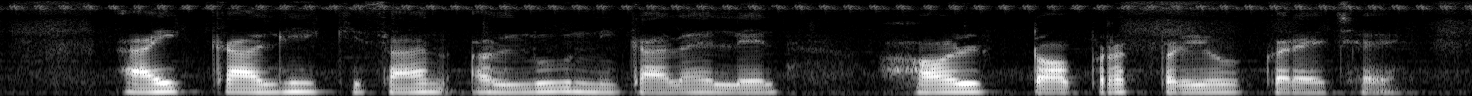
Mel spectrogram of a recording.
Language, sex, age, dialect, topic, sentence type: Maithili, female, 60-100, Bajjika, agriculture, statement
